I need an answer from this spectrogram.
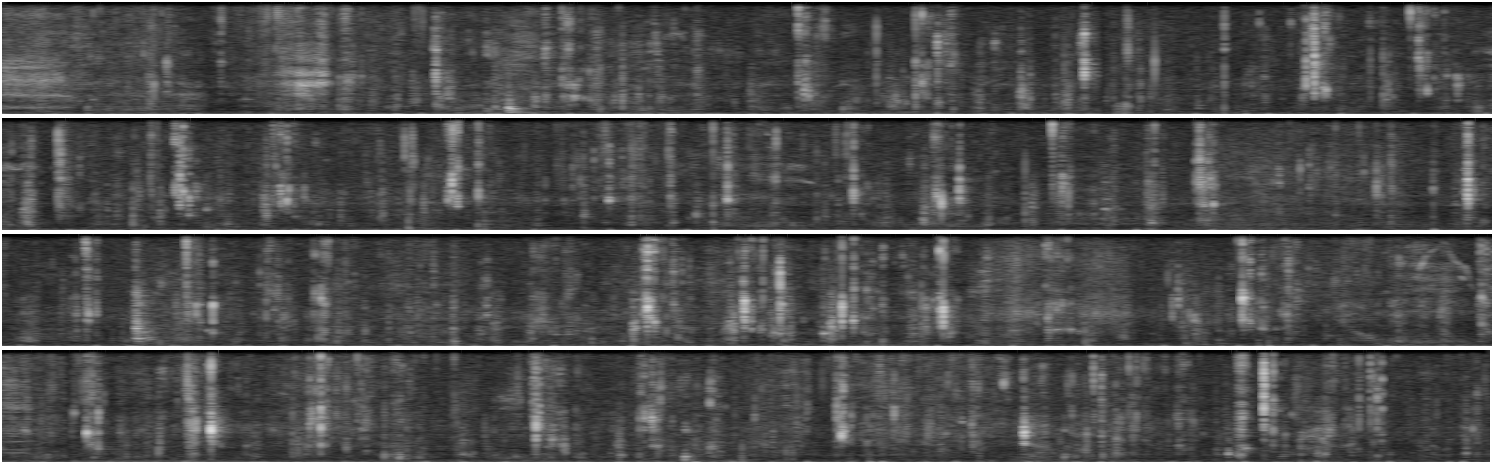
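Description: Several people chewing and biting into food, with many quick, wet mouth clicks and smacks.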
